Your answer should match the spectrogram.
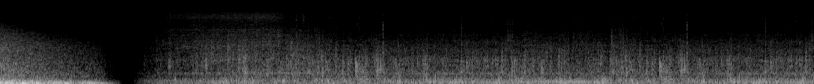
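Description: Theme music ends about a second in. After a moment's silence comes the steady rumble of a vehicle driving, with wind noise on the microphone.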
